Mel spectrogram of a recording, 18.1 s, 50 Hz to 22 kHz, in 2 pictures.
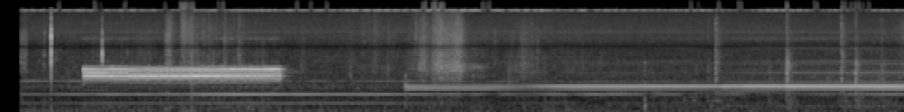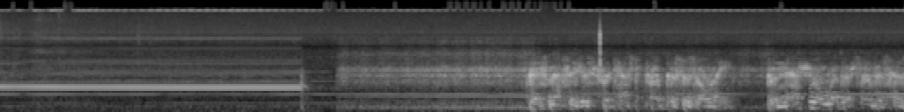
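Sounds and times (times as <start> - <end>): two-tone alert signal: 0.8 - 2.9, 4.0 - 12.1.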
